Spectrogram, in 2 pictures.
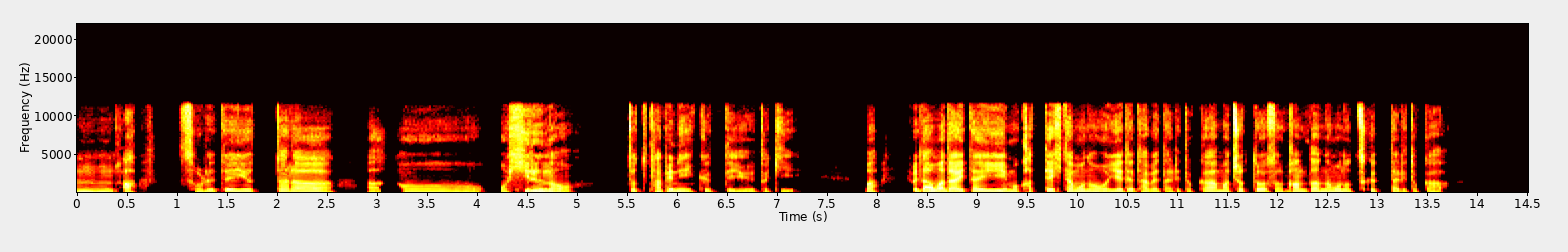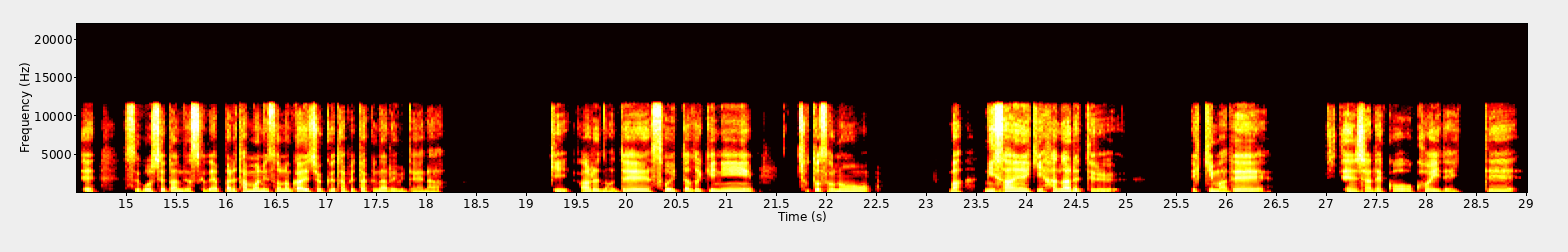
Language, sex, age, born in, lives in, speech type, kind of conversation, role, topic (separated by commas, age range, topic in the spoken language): Japanese, male, 30-34, Japan, Japan, conversation, advice, user, 忙しくても趣味を楽しむ時間はどうやって作れますか？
